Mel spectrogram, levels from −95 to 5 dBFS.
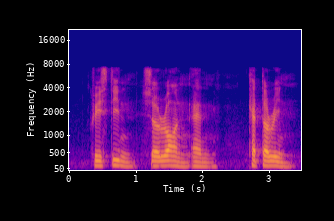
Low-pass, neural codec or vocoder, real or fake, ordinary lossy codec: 7.2 kHz; vocoder, 22.05 kHz, 80 mel bands, WaveNeXt; fake; none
